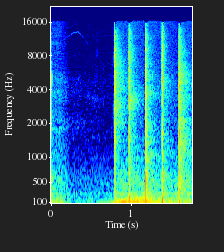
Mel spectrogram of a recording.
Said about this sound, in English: Yay, claps to Judge.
